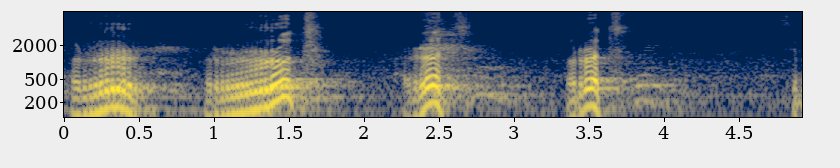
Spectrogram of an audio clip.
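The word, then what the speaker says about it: רות: Então aqui é rut rut rut se pronúncia se pronuncia o t no final rot t porque essa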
